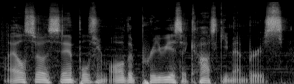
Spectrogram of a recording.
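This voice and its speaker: A man's voice: deep voice, wildly swooping pitch, quick pace, gravelly, exaggerated voice. A man voicing a sly, servile plant-like clone henchman in an anime story, reporting deferentially, with music behind.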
